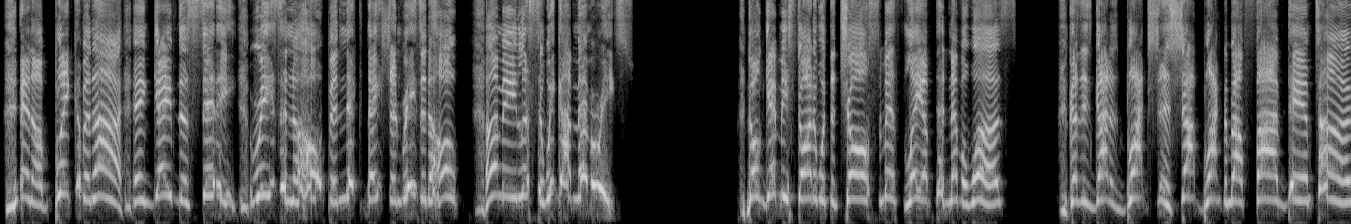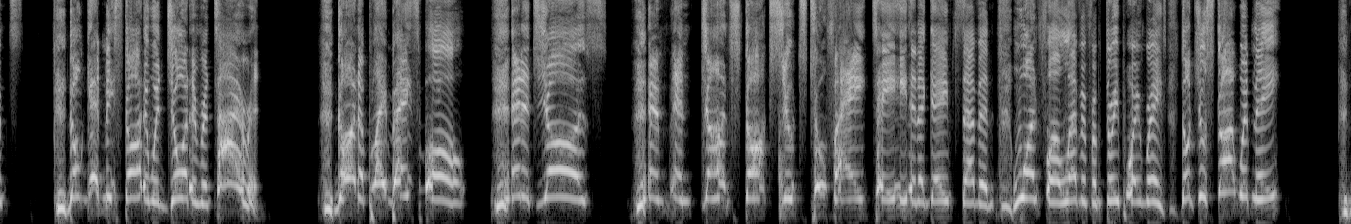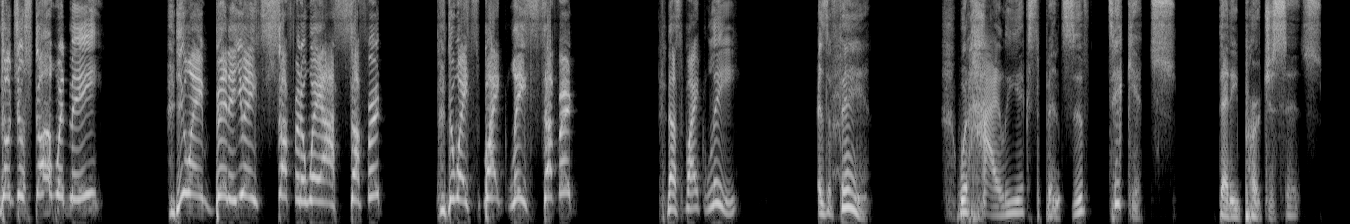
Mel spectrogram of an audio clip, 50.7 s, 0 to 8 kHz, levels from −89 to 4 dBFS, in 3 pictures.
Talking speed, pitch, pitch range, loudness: 140 wpm, 325 Hz, 285-360 Hz, -16 LUFS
